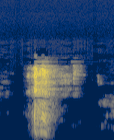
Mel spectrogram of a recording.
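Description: A person sneezing once, a single sudden loud burst about half a second in that dies away within a second.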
